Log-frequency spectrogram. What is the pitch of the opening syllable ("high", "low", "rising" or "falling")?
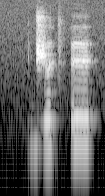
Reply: low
